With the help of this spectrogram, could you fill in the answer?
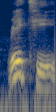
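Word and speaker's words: Réti: lot of ready uh I don't normally play the REI but reti if you want to be correct in our pronunciation to the to the Hungarian um Ry rard I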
